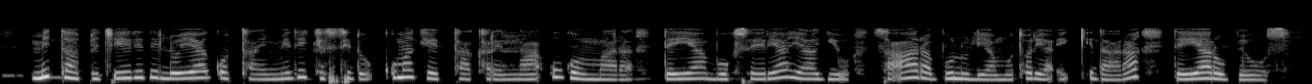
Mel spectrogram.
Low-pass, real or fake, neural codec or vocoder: 5.4 kHz; real; none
